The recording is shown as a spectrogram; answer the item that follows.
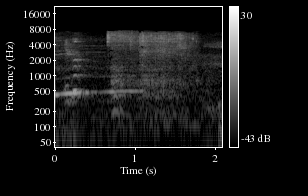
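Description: A baby making her 'furrrr' sound: a short held voice tone, then a breathy raspberry blown through the lips for about a second.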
